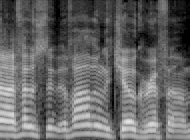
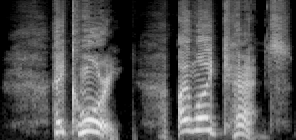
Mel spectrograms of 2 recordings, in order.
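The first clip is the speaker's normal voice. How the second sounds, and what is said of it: Alf character voice impression. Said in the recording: “you do your best impression of Alf ... my best elf impression ... it's the best one I've ever heard”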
